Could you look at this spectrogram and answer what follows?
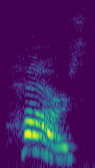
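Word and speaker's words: horse: কিন্তু এখানে লক্ষ্য করুন, হি হ্যাজ এ হর্স, হর্স আমরা কিন্তু এইচ উচ্চারণ করছি, এখানে কিন্তু আমরা ও উচ্চারণ করছি না আগে।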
